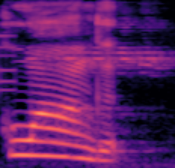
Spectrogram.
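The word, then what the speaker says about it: कुआँ: ஸோ இப்போ இந்த வேர்டை எப்படி ரீட் பண்ணணும், குவாங்கு, கு ஆ இங்கு, குவாங்கு.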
